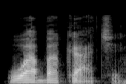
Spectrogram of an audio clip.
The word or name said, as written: abacate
